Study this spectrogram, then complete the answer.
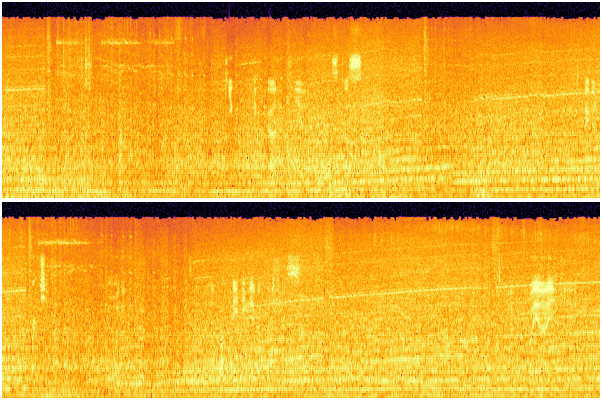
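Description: A four-cylinder race car engine revs at full throttle and shifts up through the gears.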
